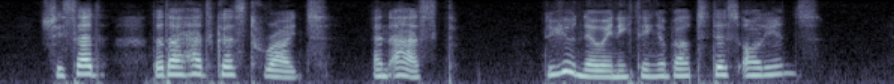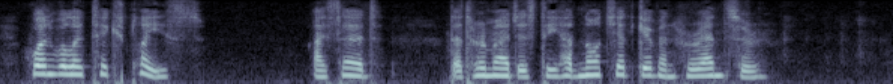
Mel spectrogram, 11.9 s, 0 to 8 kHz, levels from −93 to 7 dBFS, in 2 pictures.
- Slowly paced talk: No, average, 160 wpm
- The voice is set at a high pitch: Yes, high, 215 Hz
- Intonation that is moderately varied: Yes, average, 3.8 semitones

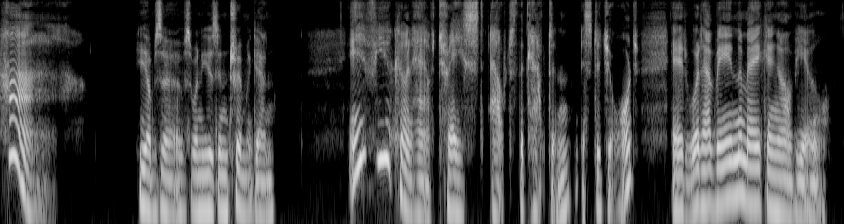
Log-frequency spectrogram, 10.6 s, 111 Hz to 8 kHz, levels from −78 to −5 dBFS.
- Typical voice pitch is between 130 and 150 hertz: Yes, medium, 140 Hz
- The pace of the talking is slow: No, average, 155 wpm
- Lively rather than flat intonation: No, average, 3.4 semitones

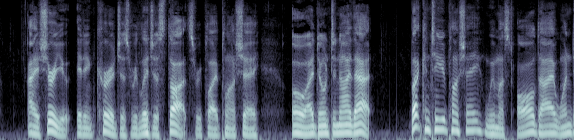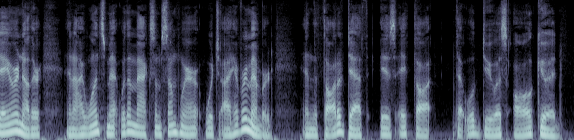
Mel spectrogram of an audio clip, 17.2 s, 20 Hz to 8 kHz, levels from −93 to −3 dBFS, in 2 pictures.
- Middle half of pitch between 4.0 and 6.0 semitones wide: Yes, average, 4.6 semitones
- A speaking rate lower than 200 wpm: Yes, average, 180 wpm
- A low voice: Yes, low, 105 Hz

